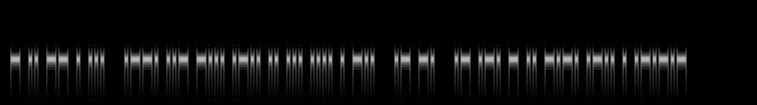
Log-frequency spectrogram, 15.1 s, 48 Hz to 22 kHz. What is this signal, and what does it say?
Morse code, heard as a keyed tone, about 21 wpm, 700 Hz. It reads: TIMES PUBLISHED AN ARTICLE.
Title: Sentences with 4-Word Phrases - 20wpm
